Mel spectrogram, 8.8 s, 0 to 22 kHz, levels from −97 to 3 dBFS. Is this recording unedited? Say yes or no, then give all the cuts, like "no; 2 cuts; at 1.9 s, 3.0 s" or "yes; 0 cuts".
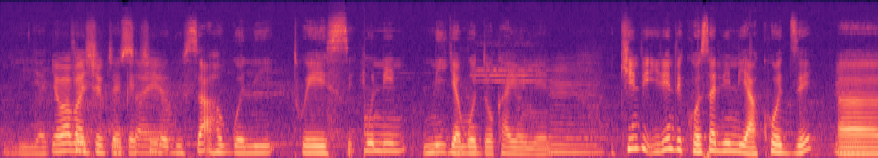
no; 1 cut; at 3.6 s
